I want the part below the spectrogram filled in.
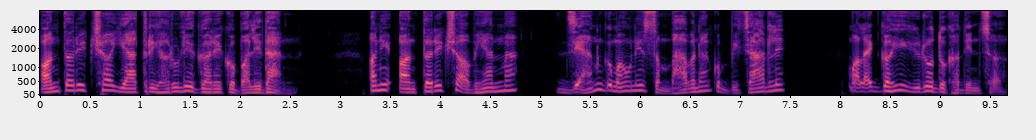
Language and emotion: Nepali, sad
